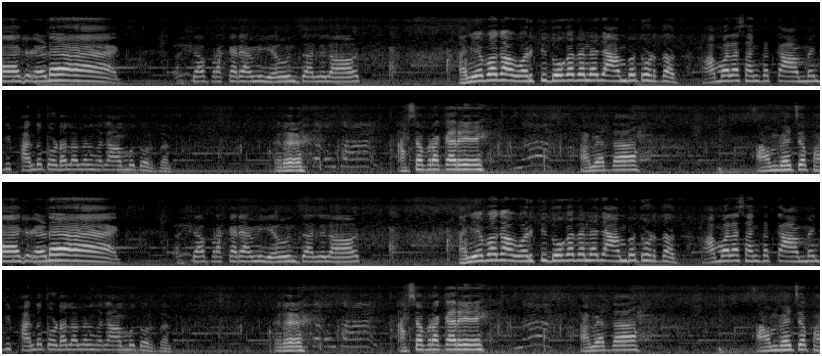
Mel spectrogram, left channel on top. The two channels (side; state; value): both; normal; correlation 0.89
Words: कडक अशा प्रकारे आम्ही घेऊन चाललेलो आहोत. आणि हे बघा वरती दोघं जण जे आंबे तोडतात आम्हाला सांगतात का आंब्यांची फांद तोडायला लावून झालं आंबे तोडतात. तर अशा प्रकारे आम्ही आता आंब्याच्या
